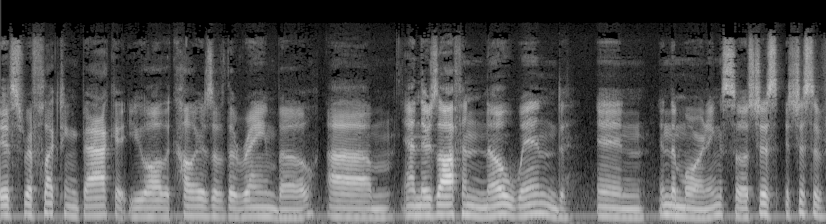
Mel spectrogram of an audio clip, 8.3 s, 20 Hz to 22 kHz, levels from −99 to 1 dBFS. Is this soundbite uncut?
yes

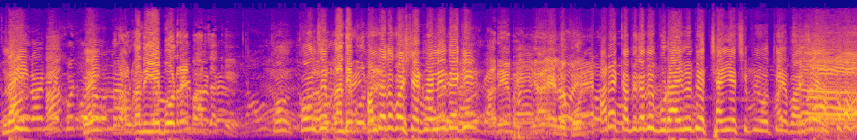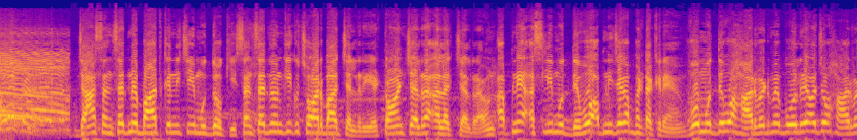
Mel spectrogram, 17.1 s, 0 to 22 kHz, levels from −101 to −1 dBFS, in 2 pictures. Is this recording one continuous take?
no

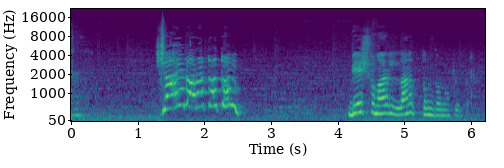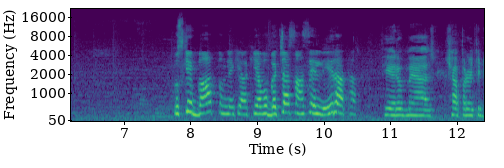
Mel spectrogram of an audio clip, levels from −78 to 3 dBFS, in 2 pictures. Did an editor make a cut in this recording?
yes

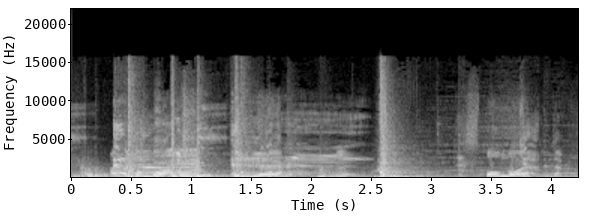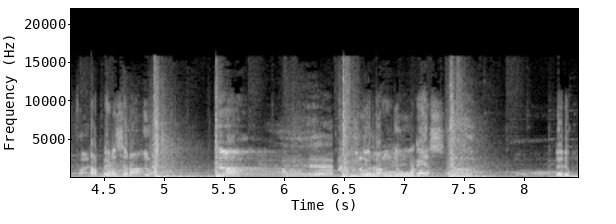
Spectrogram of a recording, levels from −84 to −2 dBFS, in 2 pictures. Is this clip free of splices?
yes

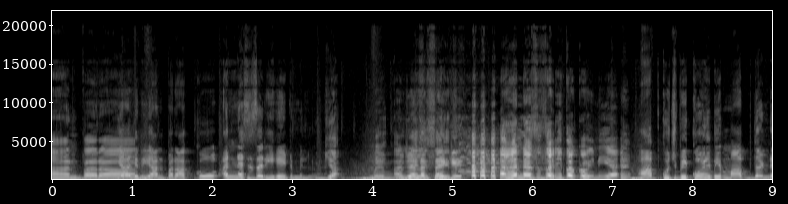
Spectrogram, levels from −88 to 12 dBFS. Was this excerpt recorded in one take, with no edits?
no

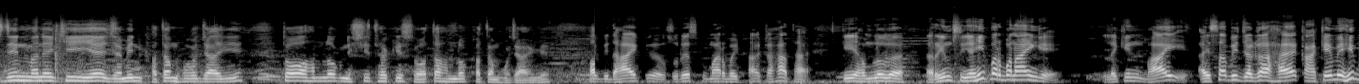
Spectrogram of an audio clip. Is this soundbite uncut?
no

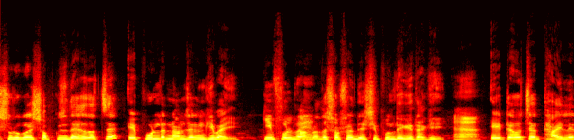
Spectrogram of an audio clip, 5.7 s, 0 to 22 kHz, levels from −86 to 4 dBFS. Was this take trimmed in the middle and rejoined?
yes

